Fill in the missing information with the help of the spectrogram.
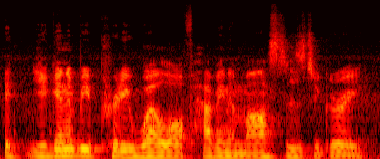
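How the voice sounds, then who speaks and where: A man, slightly croaky from illness, hosting a relaxed live-stream Q&A and answering chat questions with many fillers. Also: mid-range voice, fast, slight background noise, poor audio. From Australia. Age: 30s. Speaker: cybersecurity streamer host.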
